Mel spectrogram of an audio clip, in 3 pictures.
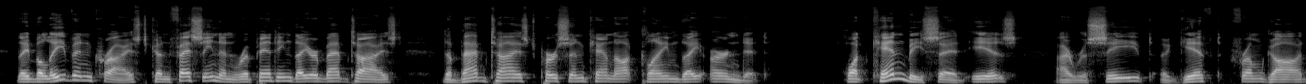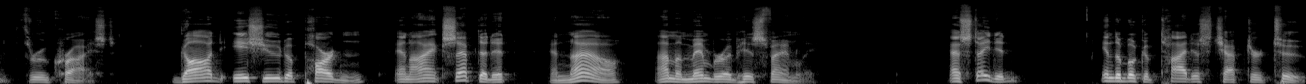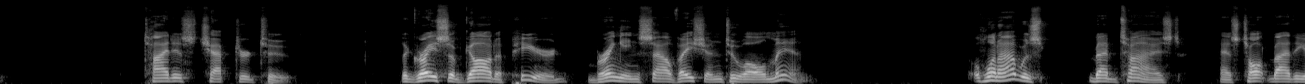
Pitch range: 120-150 Hz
